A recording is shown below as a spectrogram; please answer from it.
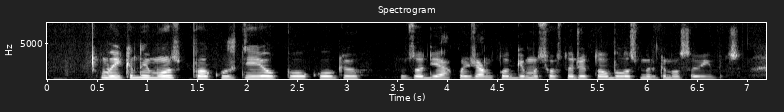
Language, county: Lithuanian, Tauragė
